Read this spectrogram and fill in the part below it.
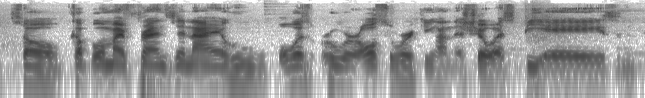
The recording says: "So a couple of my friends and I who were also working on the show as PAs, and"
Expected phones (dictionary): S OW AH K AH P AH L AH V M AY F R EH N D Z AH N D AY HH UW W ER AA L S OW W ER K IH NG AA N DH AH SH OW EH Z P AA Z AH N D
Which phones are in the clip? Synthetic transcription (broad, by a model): S OW AH K AH P L AH V M AY F R EH N D Z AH N AY HH UW W ER AA L S OW W ER K IH NG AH N DH AH SH OW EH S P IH Z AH N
